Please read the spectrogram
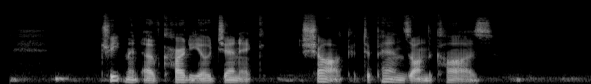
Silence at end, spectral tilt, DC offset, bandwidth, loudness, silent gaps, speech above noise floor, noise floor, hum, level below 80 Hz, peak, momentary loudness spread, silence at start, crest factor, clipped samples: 0.7 s; -5 dB/octave; under 0.1%; 11.5 kHz; -26 LUFS; none; 28 dB; -54 dBFS; none; -64 dBFS; -2 dBFS; 19 LU; 0.1 s; 24 dB; under 0.1%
